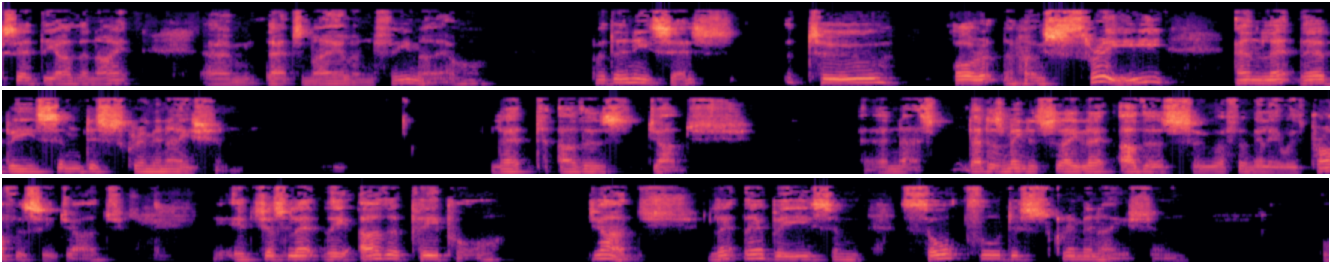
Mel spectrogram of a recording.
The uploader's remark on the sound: (Zoom) - Teign Valley Sessions - 19:00.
